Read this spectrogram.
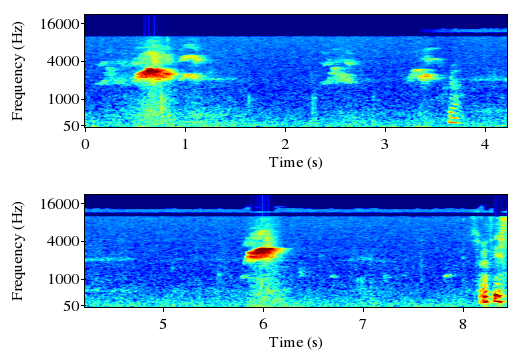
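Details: Gwickle, a grey-headed flying-fox pup in care on day two and being bottle fed while her mother recovers from concussion. Two bright, high squeaks are far apart, with fainter chirps and a few soft knocks in a quiet room.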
